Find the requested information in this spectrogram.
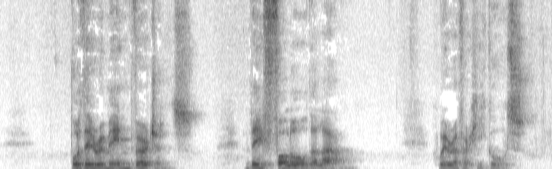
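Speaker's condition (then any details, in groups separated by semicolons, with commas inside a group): No condition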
